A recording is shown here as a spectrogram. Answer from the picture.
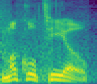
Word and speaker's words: Mukilteo: Multio. Multio. How do you say that? Multio. Muckle Tio.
